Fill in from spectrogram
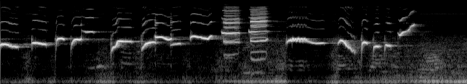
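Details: Loud, relaxed ngeplong song of an Oriental magpie-robin with variations in the afternoon: a fast series of ringing whistles, a harsh buzzy rattle midway, and more slurred whistles ending over a soft low hum.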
